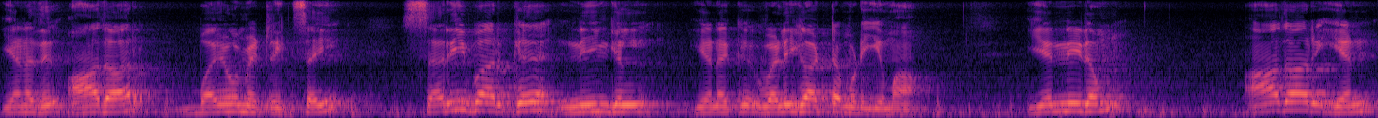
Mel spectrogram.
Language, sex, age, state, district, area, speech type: Tamil, male, 45-60, Tamil Nadu, Madurai, urban, read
